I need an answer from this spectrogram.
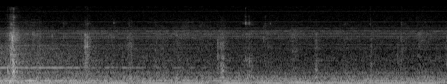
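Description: Mouth-close chewing of crunchy fried shrimp tempura batter: one sharp crunch just after the start, then a few faint crunches. A low steady hum runs underneath.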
